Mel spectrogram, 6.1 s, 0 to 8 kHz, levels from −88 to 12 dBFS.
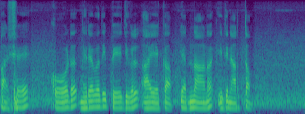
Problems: constant background noise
